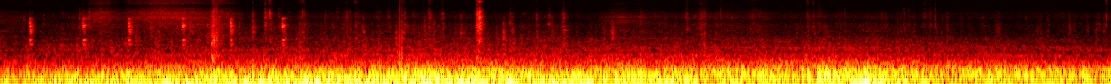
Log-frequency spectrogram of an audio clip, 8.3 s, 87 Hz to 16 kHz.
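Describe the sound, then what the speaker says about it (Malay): Steady low rumble of tyre roar and wind rushing around a BYD M6 Extended MPV as it drives along, even and continuous throughout with no talking. "hanya ada bunyi tayar dan bunyi angin."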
